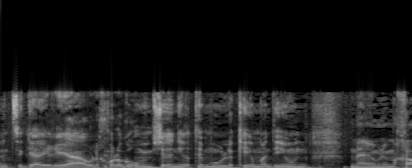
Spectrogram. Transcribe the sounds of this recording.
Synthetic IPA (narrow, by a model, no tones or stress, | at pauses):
net͡siɡeaiʁiauleχo̞laɡoomimʃeniʁt̪e̞mule̞kijumhad̪ijun | meajo̞mle̞maχa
